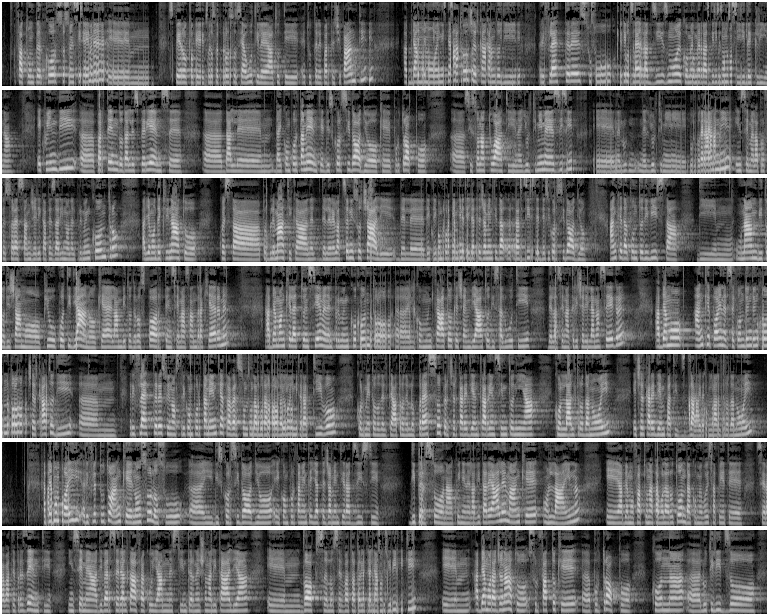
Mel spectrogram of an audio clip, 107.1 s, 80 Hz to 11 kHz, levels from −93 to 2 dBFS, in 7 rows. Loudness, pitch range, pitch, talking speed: -22 LUFS, 215-250 Hz, 230 Hz, 130 wpm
